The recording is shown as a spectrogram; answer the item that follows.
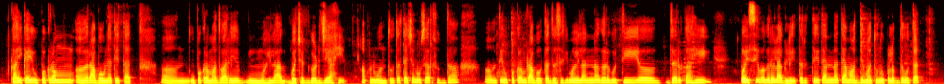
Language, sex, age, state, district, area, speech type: Marathi, female, 18-30, Maharashtra, Wardha, urban, spontaneous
